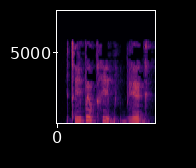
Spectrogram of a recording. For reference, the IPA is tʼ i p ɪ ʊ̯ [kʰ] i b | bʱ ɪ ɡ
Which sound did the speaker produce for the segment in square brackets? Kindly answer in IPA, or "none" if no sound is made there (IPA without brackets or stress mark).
kʰ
